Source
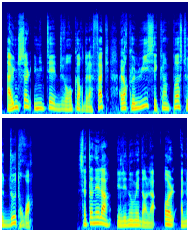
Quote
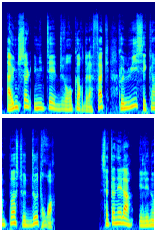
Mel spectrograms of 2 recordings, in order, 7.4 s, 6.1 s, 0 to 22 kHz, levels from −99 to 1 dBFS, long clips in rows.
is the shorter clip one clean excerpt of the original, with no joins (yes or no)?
no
